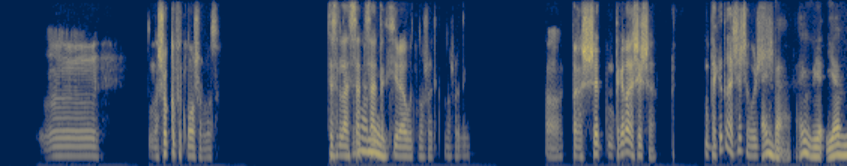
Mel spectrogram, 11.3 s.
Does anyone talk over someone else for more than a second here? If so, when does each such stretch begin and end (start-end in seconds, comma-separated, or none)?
none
